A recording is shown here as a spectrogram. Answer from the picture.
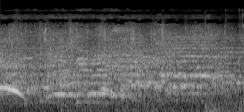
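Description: Gym noise during a basketball fast break: a spectator's voice calling out once, over the steady background of players running on the hardwood court.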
